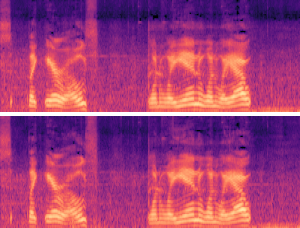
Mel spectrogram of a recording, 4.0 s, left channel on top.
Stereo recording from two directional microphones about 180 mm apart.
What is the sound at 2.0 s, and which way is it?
Speech, 25° right (ahead or behind).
